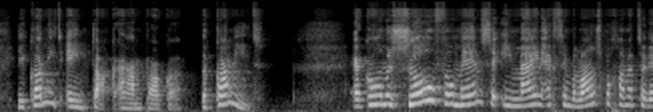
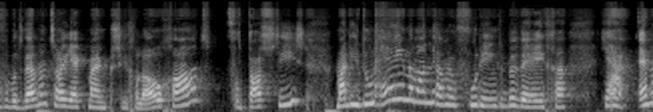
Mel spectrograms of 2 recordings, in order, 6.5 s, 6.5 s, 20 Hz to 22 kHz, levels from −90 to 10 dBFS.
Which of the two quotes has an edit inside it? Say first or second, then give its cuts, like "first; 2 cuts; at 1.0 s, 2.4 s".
second; 3 cuts; at 3.7 s, 4.3 s, 5.0 s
